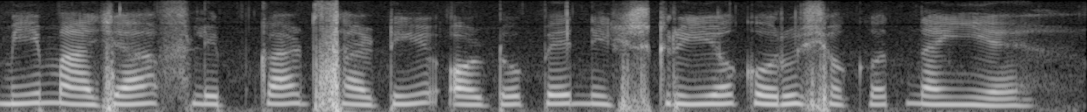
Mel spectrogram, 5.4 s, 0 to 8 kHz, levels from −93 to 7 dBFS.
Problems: constant background noise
